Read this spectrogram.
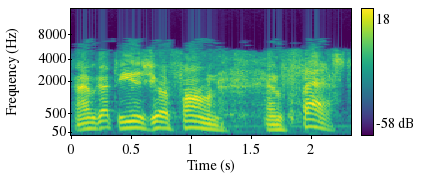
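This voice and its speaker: An actor playing a courteous, probing investigator in a radio drama, with a tactful, matter-of-fact manner. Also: male voice, mid-range voice, unhurried, loud music behind the voice, close to an everyday voice. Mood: urgent. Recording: dull, noisy old radio broadcast.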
